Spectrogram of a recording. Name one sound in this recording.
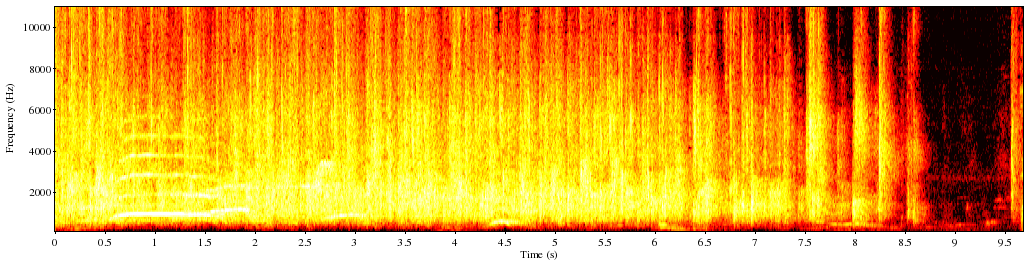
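An audience cheers and whistles loudly.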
